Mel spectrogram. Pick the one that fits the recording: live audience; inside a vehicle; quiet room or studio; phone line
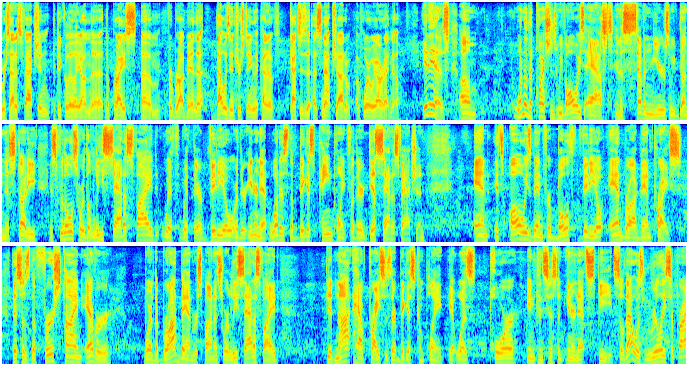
live audience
